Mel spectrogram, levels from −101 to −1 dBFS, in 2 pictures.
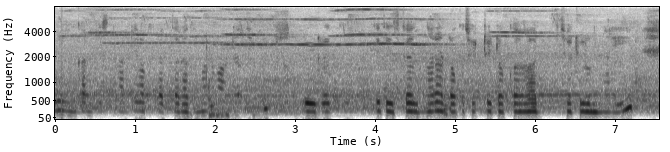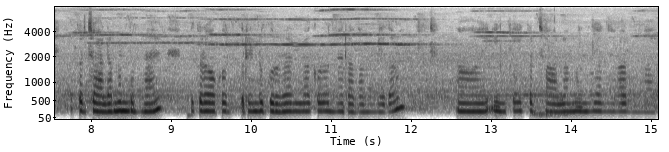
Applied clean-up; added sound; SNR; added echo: none; Truck; 10 dB; none.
